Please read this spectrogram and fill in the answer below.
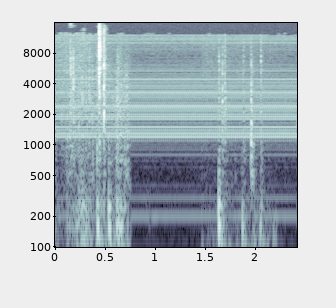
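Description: Quiet room tone: a steady electrical hum, with a few faint, short soft sounds about half a second in and again near the end.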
